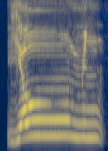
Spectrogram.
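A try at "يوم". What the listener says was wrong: یومن تو ہے، اب وقف کریں نا، ساکن کریں. میم کو ساکن کریں. یوم یہی تو بول رہا ہوں، اس طرح کر کے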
